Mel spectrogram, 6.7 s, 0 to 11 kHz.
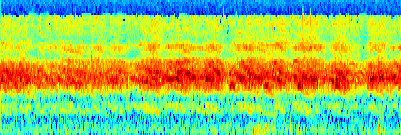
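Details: Large murder of some 100 American crows in New Jersey, 2011, all cawing: thick overlapping harsh calls rising and falling slightly in a continuous flock noise.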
